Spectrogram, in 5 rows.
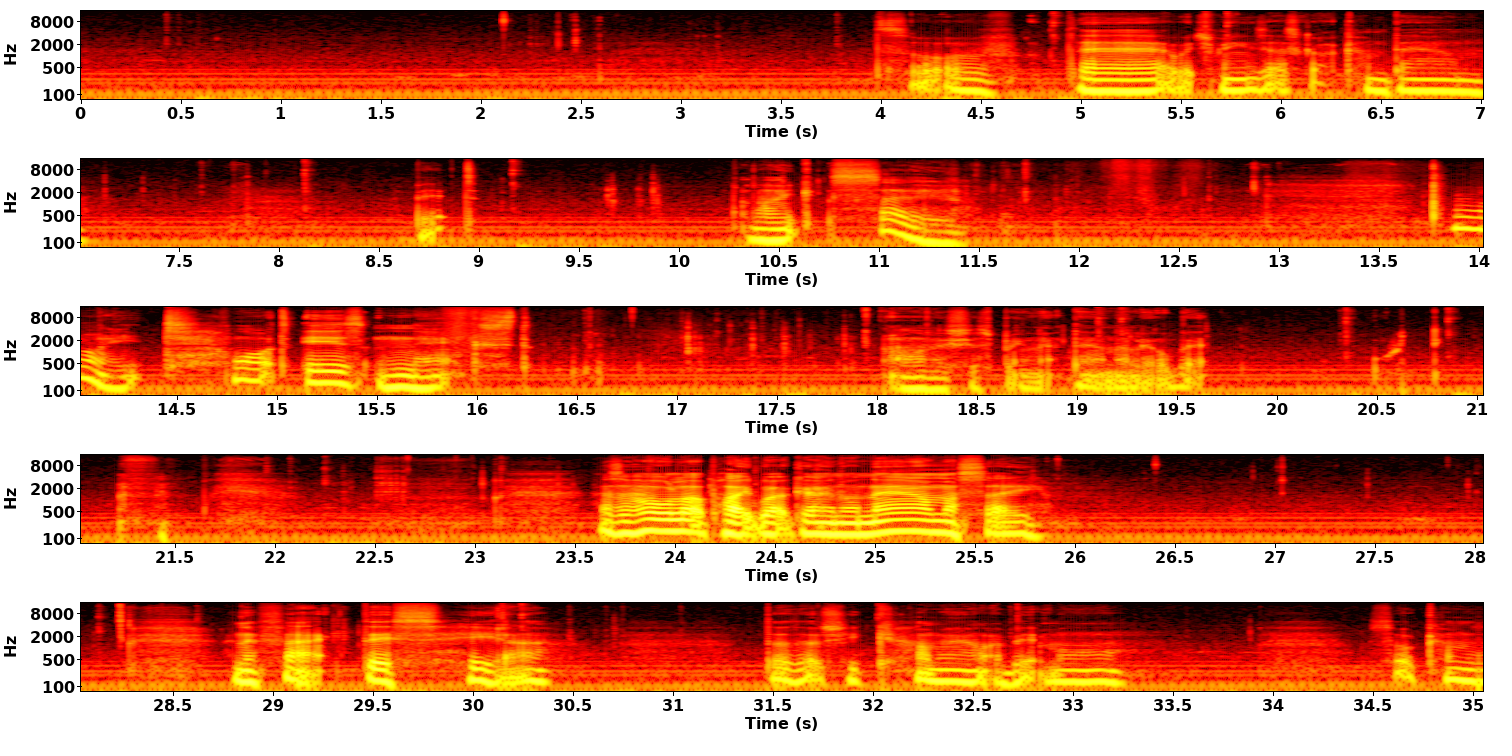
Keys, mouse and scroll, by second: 5.6 click, 8.1-9.2 drag, 19.1 click, 20.3 click, 21.9 middle click, 22.5-23.1 scroll down 2, 23.1-23.9 middle drag, 24.4 shift+middle drag, 25.0-28.1 middle drag, 28.6-28.9 middle drag, 29.2-29.7 scroll up 3, 30.1 click, 32.0 click.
